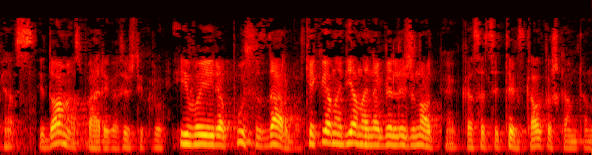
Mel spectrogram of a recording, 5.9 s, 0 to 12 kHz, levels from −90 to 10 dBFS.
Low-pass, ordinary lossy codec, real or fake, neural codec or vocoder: 10.8 kHz; MP3, 32 kbps; real; none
